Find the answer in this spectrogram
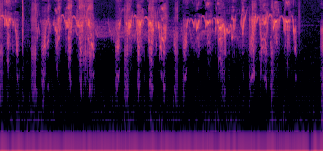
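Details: Black stork giving fast, rasping, hissy calls blended with high whistled notes, uttered in quick irregular succession without a break.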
